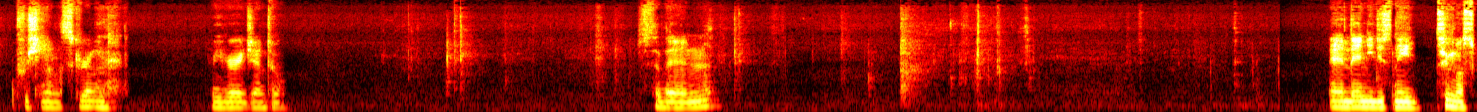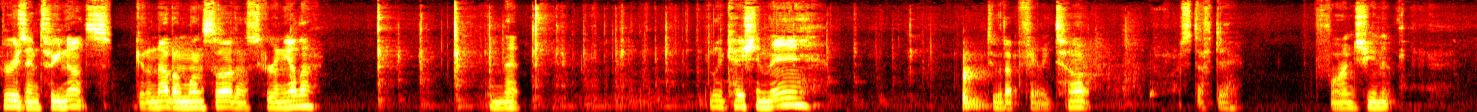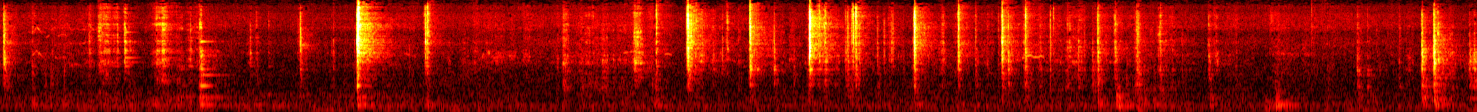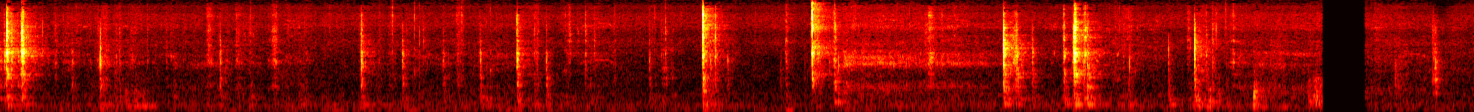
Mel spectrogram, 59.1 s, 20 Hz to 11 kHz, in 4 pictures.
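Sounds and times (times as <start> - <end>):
hand tools clicking and knocking: 18.5 - 22.0.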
